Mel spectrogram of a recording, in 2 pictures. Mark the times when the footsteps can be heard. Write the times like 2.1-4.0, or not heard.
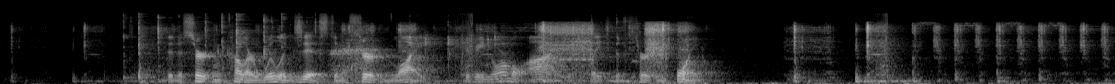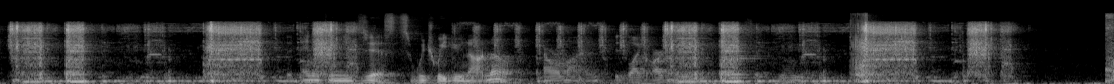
not heard.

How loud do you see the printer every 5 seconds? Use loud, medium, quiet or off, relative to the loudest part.
quiet, loud, loud, loud, loud.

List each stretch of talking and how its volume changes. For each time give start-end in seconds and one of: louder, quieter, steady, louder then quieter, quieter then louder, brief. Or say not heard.
1.6-7.0 quieter
14.0-19.4 quieter.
